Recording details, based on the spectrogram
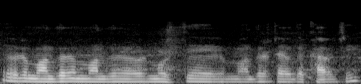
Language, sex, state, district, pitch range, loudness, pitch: Odia, male, Odisha, Khordha, 125-135 Hz, -18 LUFS, 130 Hz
